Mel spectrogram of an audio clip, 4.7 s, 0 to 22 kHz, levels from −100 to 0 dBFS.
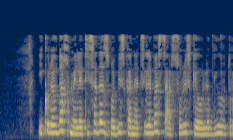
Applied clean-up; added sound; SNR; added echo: none; none; none; none.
